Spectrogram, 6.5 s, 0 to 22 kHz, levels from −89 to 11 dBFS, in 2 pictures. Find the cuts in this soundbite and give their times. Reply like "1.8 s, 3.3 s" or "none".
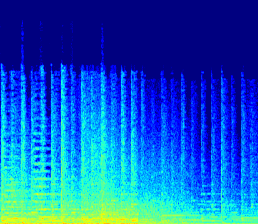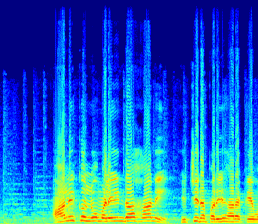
1.3 s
